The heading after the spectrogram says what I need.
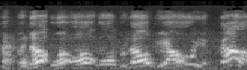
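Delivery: put-on high, loud, cracking old-fashioned drawl. Mocking an actor's voice in a Pinocchio film: cracking Jimmy Stewart drawl. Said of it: "it's almost like a cross of a person in puberty and Jimmy Stewart".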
